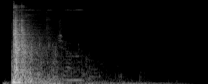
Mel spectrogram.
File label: basketball hits backboard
